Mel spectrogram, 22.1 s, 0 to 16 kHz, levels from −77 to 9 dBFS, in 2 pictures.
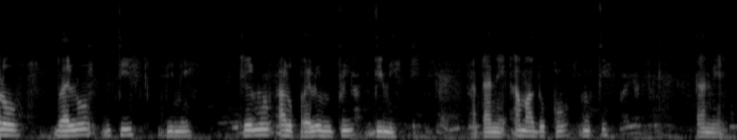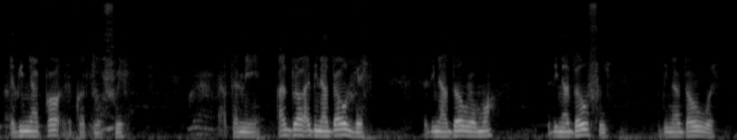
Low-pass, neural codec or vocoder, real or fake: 14.4 kHz; codec, 44.1 kHz, 3.4 kbps, Pupu-Codec; fake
